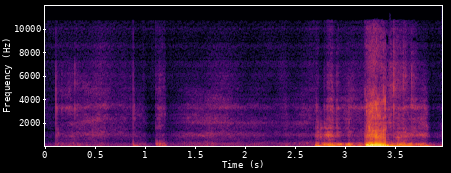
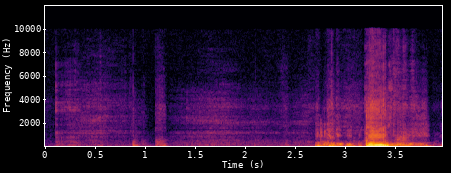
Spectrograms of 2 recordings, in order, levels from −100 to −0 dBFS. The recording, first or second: second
